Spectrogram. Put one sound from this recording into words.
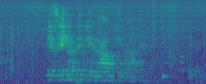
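A woman's voice rings out loudly nearby.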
